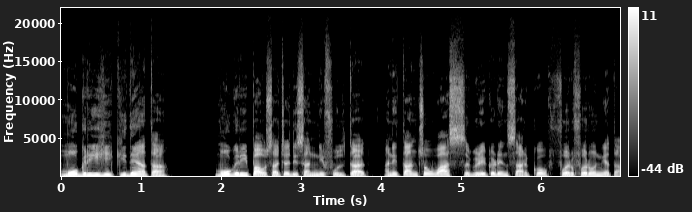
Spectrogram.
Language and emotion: Goan Konkani, neutral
